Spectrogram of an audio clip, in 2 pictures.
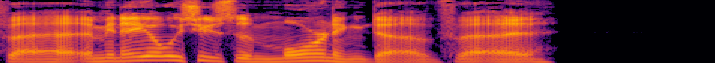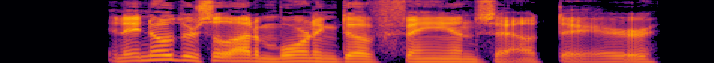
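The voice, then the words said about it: Lulling, soothing, creaky voice. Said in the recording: “I send my voice across the deep, dark night. I use lulling, soothing, creaky, dulcet tones... my voice is a bit different. It's not melodious or catchy... creaky dulcet tones. It's a sound you're aware of.”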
